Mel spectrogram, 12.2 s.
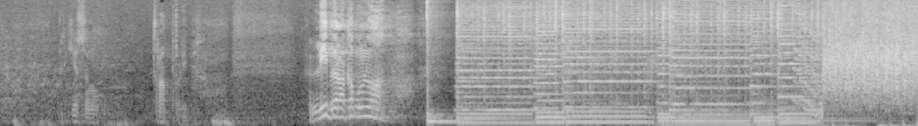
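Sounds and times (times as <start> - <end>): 
speech: 1.0 - 1.5, 2.1 - 3.3, 4.1 - 5.3
song's final sustained chords: 6.1 - 11.0
audience applause: 10.8 - 12.2.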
